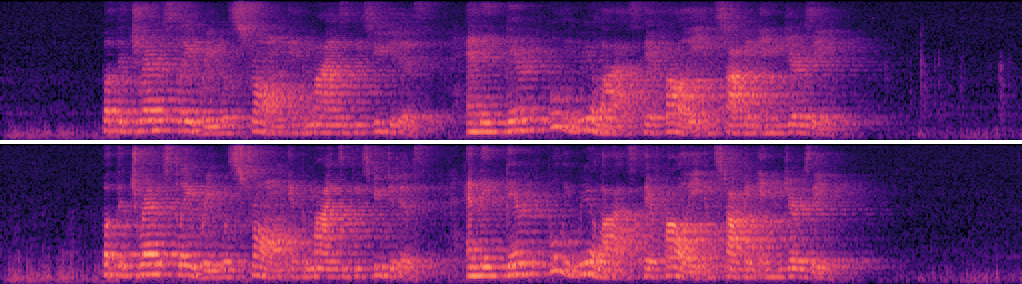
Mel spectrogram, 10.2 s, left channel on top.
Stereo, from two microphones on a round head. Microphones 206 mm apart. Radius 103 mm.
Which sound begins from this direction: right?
A woman speaking, at 1.0 s.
